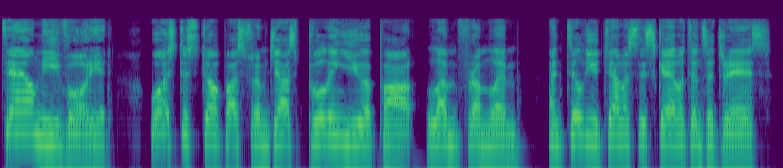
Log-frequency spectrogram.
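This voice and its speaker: A sneering, contemptuous storybook thug, a bully of a sorcerer whose voice rides high and tight against a dry, close backdrop. He taunts and menaces with easy cruelty, as a male narrator puts him on. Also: expressive, measured pace, fairly bright tone, clean tone, no room sound. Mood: threatening.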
